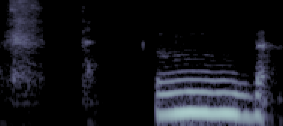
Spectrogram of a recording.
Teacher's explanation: It's a labial dental, so we know the teeth are on the lip. All right, so that's your lips and your teeth.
